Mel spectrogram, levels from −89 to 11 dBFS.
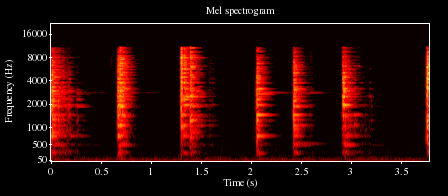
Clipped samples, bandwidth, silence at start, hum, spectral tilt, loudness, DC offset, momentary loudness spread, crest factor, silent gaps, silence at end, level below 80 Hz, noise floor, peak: under 0.1%; 11.5 kHz; 0 s; none; 5 dB/octave; -26 LUFS; under 0.1%; 10 LU; 28 dB; none; 0 s; -72 dBFS; -70 dBFS; -2 dBFS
